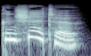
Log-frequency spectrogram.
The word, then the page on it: concerto: British English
